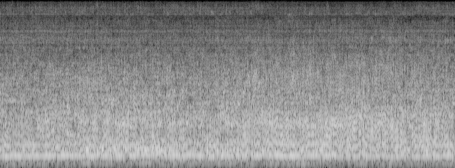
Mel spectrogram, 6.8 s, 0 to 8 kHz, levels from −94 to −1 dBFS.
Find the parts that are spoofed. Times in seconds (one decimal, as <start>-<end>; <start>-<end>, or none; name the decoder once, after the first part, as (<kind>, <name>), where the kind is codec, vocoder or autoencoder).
0.0-6.8 (vocoder, HiFi-GAN)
